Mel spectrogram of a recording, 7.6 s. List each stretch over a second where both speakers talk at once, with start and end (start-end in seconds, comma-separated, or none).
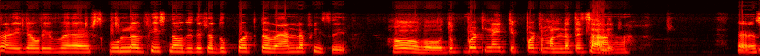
none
